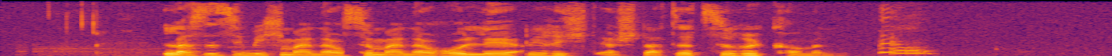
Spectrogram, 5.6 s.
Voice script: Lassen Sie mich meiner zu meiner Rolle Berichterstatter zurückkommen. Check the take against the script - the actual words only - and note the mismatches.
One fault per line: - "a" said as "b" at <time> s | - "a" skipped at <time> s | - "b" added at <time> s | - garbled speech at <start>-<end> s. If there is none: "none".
none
